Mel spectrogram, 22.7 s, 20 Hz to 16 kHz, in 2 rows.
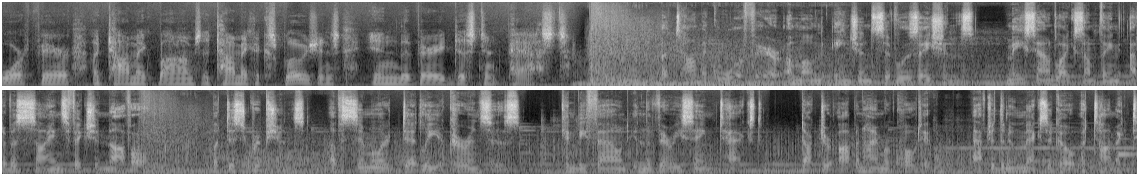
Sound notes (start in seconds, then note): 5.7 explosion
